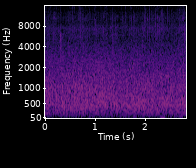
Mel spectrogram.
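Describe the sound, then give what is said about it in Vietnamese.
Heavy rain falling: a continuous, dense hiss of drops, soft and even throughout with no breaks and no voices. “Mưa vẫn rơi ngày một nặng hạt, đến mức rơi rác cả mặt cô.”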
